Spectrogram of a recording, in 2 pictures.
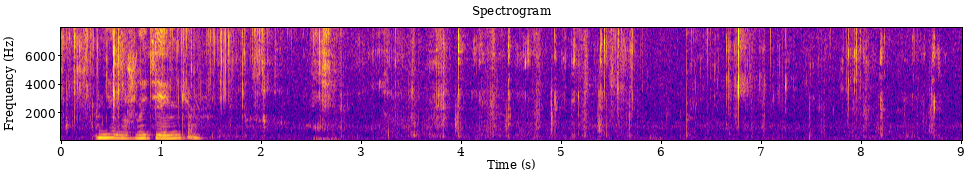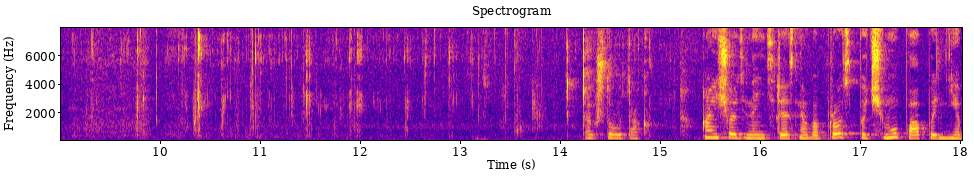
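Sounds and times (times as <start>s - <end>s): food crunching: 0.0s - 14.4s
wet mouth clicks chewing: 1.8s - 14.3s.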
